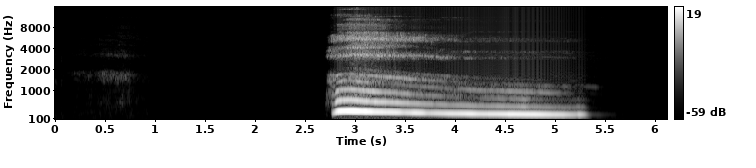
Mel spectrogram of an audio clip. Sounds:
Sigh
